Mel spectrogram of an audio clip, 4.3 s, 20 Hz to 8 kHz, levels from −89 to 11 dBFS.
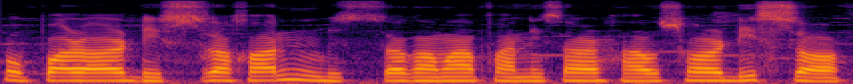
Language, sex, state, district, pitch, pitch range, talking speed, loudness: Assamese, male, Assam, Sonitpur, 140 Hz, 135-150 Hz, 100 wpm, -12 LUFS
